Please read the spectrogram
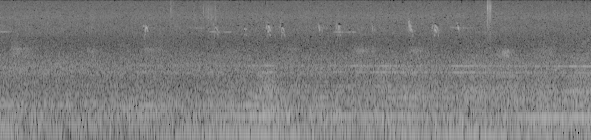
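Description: Steady low hum with faint, short, high chirps scattered through it.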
